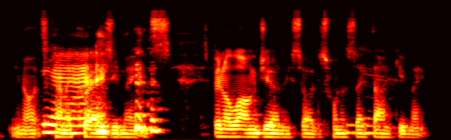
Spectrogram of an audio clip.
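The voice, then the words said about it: Mancunian (Manchester) English accent. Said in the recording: “my Manc accent's”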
